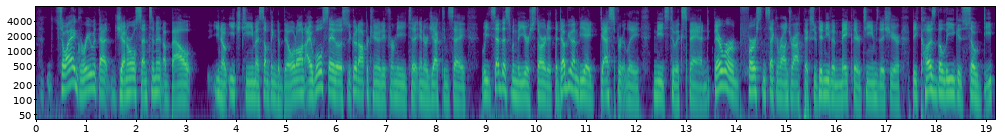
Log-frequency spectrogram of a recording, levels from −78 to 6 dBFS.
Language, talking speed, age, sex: English, 210 wpm, 20-39, male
